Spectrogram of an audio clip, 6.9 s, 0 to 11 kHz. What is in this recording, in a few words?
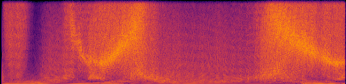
140 F Synth Bass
